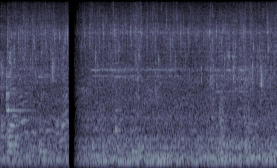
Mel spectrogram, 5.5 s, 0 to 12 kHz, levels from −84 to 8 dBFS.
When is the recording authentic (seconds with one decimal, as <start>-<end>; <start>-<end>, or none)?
0.0-5.5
